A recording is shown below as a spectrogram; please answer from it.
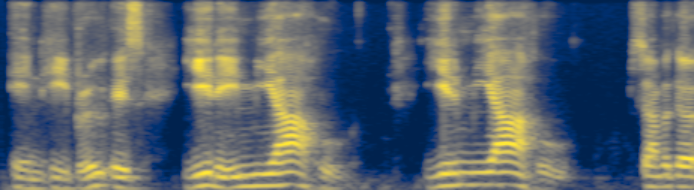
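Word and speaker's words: ירמיהו: Then the word for Jeremiah, Jeremiah's name in Hebrew is Yirmiyahu, Yirmiyahu. So have a go at pronouncing that, Yirmiyahu.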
